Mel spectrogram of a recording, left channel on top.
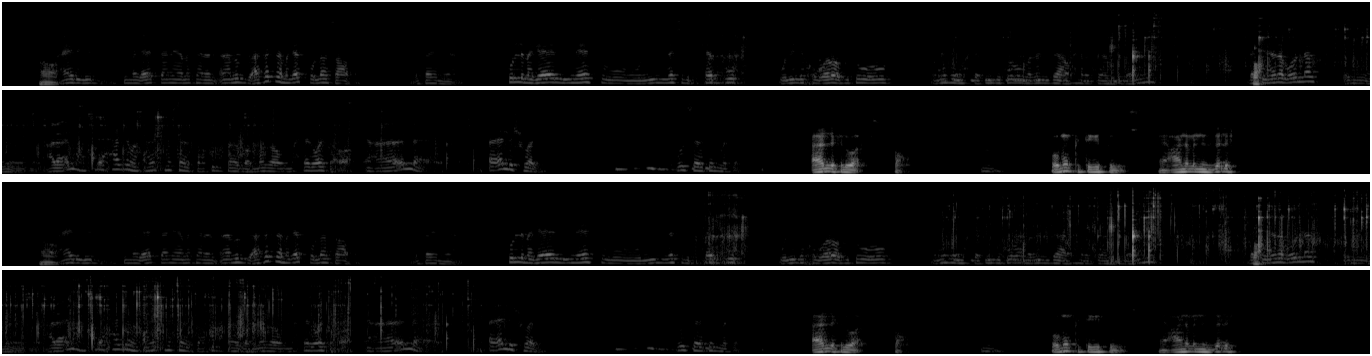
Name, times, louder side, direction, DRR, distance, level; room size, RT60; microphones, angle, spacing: voice 1, 0.5-3.5 4.1-4.6 5.1-7.4 7.8-8.9 9.3-11.5 12.4-18.1 18.5-19.1 20.4-21.1 23.5-23.7, left 2 dB, 25° left, 0.9 m, -56 dB
sound 1, 6.8-7.5 8.9-9.0 9.3-18.8, right 11 dB, 70° right, 0.4 m, -49 dB
voice 2, 9.5-10.3 11.1-11.3 12.5-12.6 19.8-20.3 21.8-22.3 22.6-22.8 24.2-24.9 25.2-26.0, left 5 dB, 65° left, 0.5 m, -44 dB
5.9 x 3.4 x 5.8 m
head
